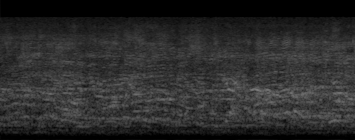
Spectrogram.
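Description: A congregation praying aloud all at once: many voices overlapping into an unintelligible murmur, with no single voice standing out.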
